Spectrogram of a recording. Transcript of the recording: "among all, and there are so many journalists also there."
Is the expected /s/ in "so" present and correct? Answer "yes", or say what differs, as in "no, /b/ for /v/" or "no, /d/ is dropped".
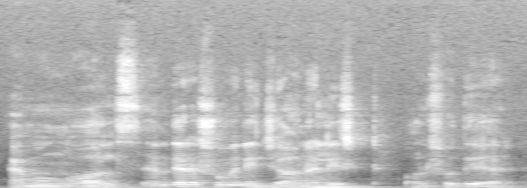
no, /ʃ/ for /s/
